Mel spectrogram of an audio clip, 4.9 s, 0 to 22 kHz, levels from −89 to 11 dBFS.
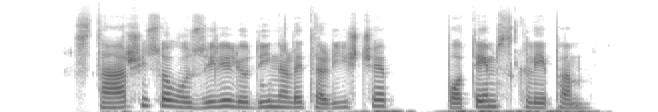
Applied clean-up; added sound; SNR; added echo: neural mask model Resemble Enhance denoiser.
